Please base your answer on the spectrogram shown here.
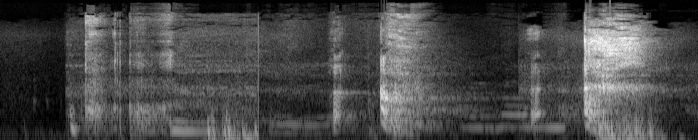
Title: My sneezes u guys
